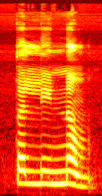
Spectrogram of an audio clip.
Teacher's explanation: त से परे ल होने पर त का ल में परिवर्तन हो जाना।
